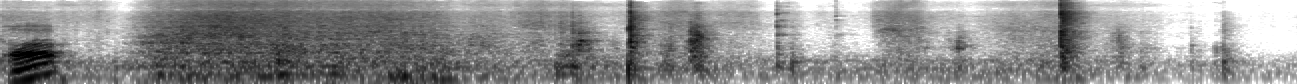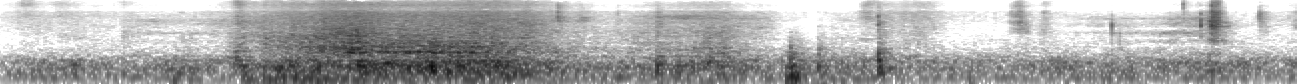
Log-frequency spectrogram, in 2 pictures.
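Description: Autel hard plastic carrying case handled and opened on a wooden table: the case scraping and rubbing as it is moved, several sharp clicks as its plastic latches are flipped open, the loudest a little over five seconds in, then more rubbing as the lid is swung open.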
